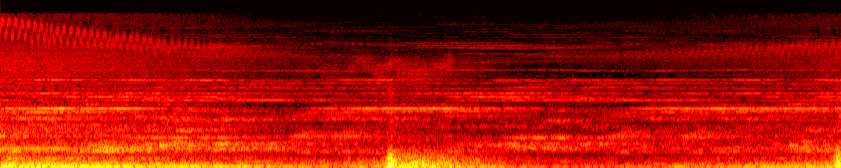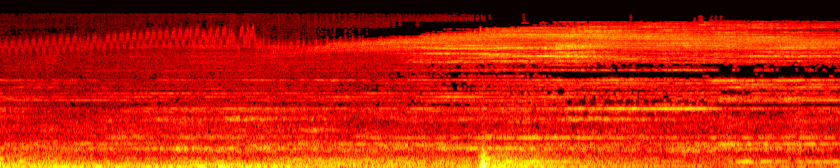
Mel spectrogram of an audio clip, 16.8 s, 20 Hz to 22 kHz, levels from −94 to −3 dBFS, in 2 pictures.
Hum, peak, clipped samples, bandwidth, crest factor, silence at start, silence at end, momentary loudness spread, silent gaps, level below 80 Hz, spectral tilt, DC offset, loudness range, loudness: none; -4 dBFS; under 0.1%; 15.5 kHz; 24 dB; 0 s; 0 s; 20 LU; none; -32 dBFS; -3.5 dB/octave; under 0.1%; 13 LU; -28 LUFS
